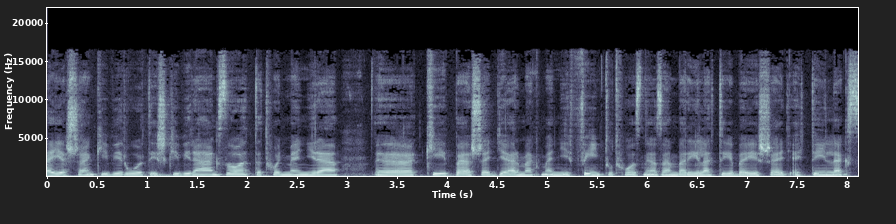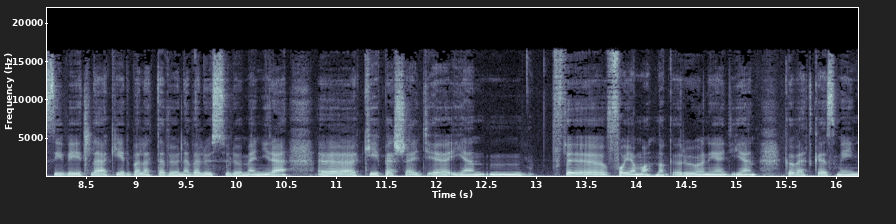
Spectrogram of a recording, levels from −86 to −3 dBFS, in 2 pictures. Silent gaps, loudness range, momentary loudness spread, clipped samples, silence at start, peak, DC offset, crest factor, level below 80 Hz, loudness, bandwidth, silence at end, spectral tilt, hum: none; 1 LU; 5 LU; under 0.1%; 0 s; -4 dBFS; under 0.1%; 16 dB; -34 dBFS; -19 LUFS; 17 kHz; 0 s; -4.5 dB/octave; none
